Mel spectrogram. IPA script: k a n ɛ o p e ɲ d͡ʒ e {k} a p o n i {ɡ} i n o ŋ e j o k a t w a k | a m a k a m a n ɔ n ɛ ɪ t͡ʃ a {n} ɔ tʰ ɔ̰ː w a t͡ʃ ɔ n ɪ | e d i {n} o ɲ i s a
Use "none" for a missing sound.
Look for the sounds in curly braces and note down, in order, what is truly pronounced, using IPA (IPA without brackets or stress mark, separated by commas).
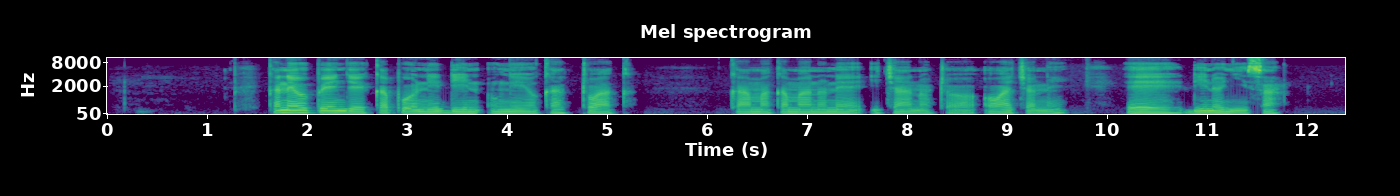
k, d, n, n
